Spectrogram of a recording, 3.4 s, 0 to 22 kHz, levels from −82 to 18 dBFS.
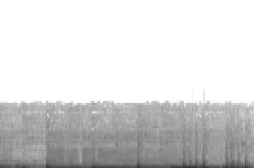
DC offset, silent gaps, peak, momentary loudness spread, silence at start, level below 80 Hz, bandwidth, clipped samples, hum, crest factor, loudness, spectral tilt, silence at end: under 0.1%; none; 0 dBFS; 6 LU; 0 s; -16 dBFS; 8.8 kHz; under 0.1%; none; 12 dB; -13 LUFS; -7.5 dB/octave; 0 s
